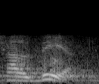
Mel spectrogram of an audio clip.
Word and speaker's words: Chaldea: Abraham was born in the city of Ur in Chaldea. It is spelled U-R, Ur, and Chaldea is spelled C-H-A-L-D-E-A.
